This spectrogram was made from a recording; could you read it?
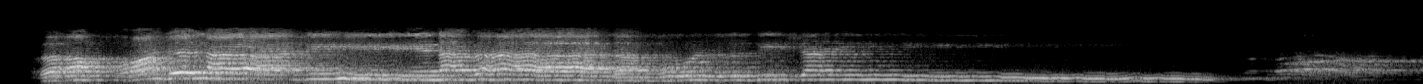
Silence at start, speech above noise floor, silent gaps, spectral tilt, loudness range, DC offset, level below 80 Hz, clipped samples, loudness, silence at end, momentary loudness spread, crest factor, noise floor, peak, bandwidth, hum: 0.4 s; 34 dB; none; -10 dB/octave; 14 LU; under 0.1%; -50 dBFS; under 0.1%; -17 LUFS; 0 s; 17 LU; 16 dB; -48 dBFS; -4 dBFS; 5.8 kHz; none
